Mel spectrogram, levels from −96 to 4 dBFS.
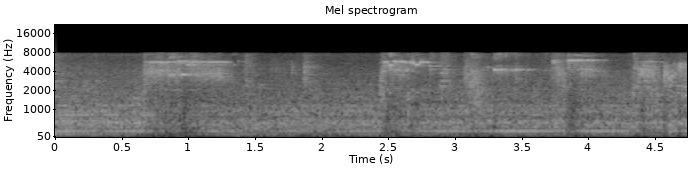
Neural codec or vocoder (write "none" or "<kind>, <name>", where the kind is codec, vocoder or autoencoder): none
